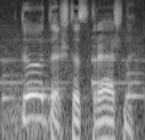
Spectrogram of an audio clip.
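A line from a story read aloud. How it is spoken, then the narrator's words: Sad chuckle. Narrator (Russian): грустно усмехнулся Савка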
